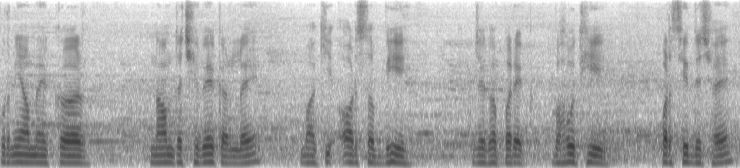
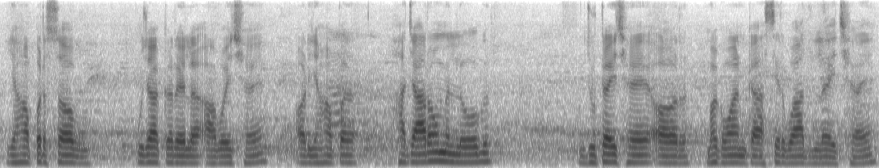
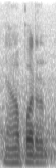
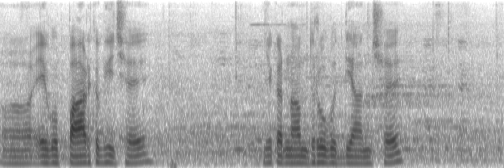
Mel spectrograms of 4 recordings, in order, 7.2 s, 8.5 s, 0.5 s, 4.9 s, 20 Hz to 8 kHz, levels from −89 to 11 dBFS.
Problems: background sounds at intervals, background conversations at intervals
